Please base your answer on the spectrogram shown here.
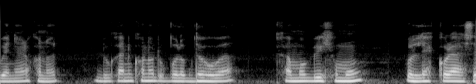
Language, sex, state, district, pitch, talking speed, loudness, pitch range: Assamese, male, Assam, Sonitpur, 150 Hz, 100 wpm, -14 LUFS, 145-160 Hz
